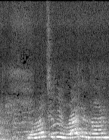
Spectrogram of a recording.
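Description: A young child's high, wordless, sing-song voice wavering up and down in pitch, starting about half a second in.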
